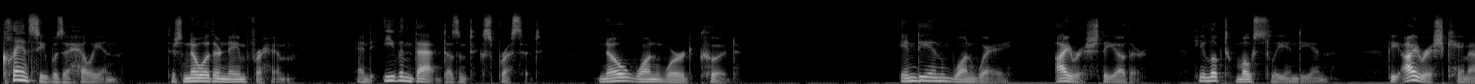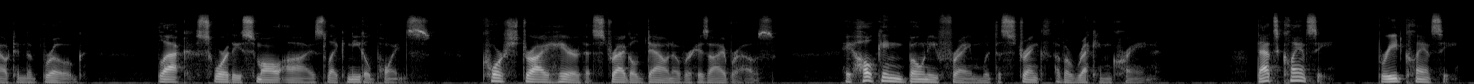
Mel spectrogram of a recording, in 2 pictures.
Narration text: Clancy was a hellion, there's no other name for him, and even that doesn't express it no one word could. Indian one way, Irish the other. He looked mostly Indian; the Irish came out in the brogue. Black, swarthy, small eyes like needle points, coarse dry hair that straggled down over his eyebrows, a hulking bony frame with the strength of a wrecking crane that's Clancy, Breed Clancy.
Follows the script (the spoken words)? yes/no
yes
